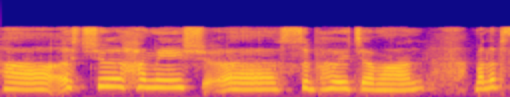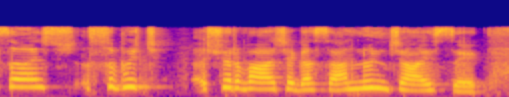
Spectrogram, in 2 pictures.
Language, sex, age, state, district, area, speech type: Kashmiri, female, 18-30, Jammu and Kashmir, Budgam, rural, spontaneous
